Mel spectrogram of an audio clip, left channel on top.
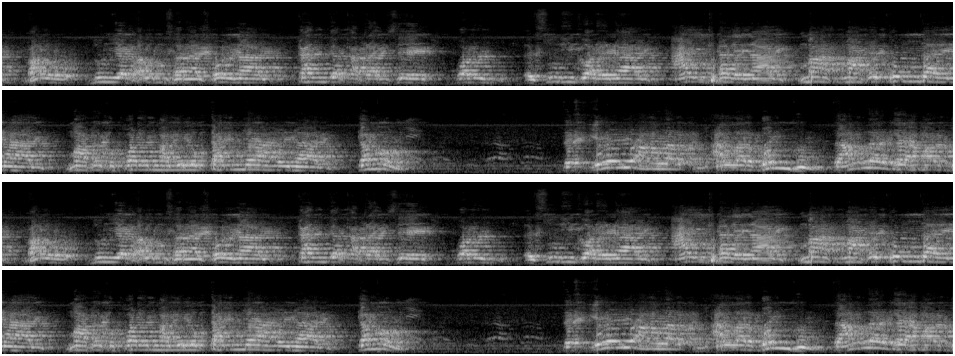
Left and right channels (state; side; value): identical; both; correlation 1.00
